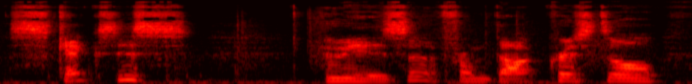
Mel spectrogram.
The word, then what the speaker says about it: Skeksis: Now this is, I believe it's pronounced Skeksis, who is from Dark Crystal.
